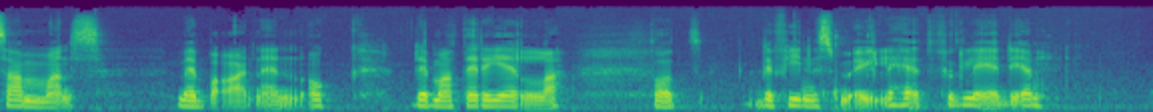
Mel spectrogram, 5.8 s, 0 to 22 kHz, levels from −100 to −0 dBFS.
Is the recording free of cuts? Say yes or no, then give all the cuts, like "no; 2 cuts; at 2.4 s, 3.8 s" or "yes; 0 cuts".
no; 3 cuts; at 2.0 s, 3.3 s, 3.6 s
